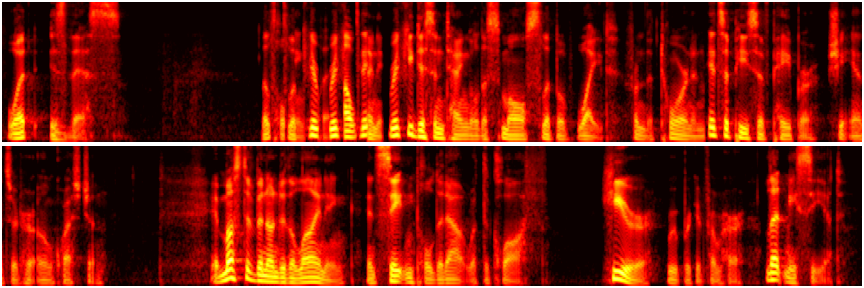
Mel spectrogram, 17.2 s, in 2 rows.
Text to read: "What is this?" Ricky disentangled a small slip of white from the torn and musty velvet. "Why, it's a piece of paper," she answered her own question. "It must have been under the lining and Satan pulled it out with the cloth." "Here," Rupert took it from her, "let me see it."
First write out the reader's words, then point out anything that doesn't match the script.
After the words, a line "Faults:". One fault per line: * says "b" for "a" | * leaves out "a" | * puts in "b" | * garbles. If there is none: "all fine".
"What is this?" [garbled] Ricky disentangled a small slip of white from the torn and it's a piece of paper," she answered her own question. "It must have been under the lining and Satan pulled it out with the cloth." "Here," Rupert it from her, "let me see it."
Faults:
* garbles
* leaves out "musty velvet Why"
* leaves out "took"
